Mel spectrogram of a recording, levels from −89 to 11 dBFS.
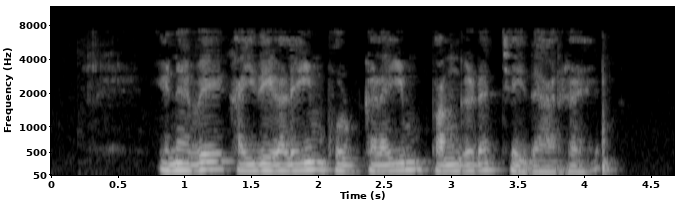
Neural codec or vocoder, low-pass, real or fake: none; 7.2 kHz; real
